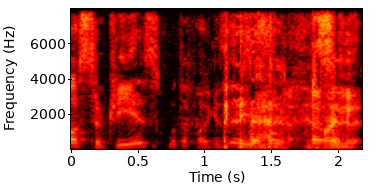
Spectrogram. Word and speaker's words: tortilla: This is how you pronounce tortilla. You've been pronouncing it wrong this whole time. You gotta really emphasize the L's darn. in tortilla.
